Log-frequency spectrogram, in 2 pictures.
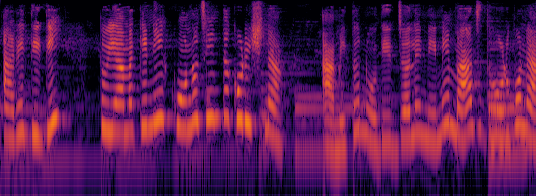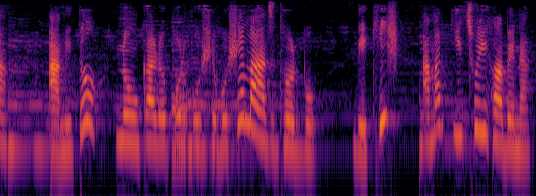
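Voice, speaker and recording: Woman doing a really high little village schoolgirl, earnest cartoon younger sister, music under it. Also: sing-song, normal speed. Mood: insistent. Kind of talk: cartoon fairy-tale dialogue acting.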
